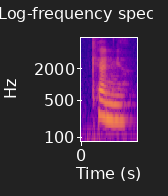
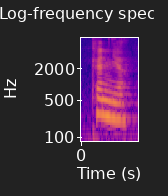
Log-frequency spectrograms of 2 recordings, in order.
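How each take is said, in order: The two takes are said the same way.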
